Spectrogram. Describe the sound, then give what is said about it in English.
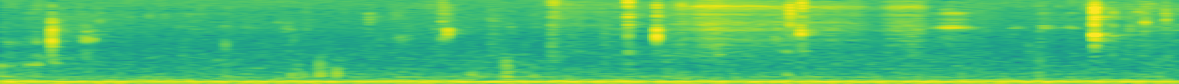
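Wet mouth sounds of someone sipping a fizzy soda, with small crackling, popping bits scattered over a steady low hum and no talking. “is already taking the sip.”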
